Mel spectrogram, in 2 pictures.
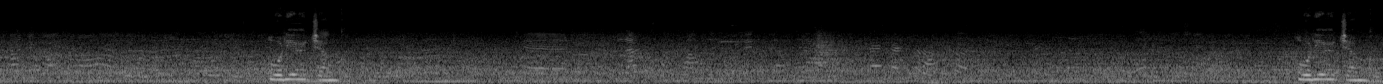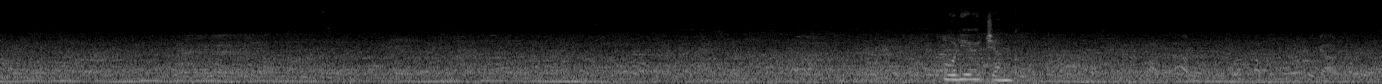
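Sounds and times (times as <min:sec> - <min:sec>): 
market hall ambience: 0:00.0 - 0:27.6.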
